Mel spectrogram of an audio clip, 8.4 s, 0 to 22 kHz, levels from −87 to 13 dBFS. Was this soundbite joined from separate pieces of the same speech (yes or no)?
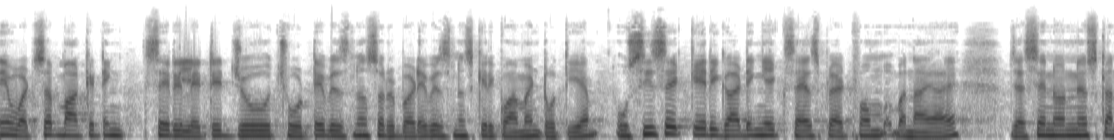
no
